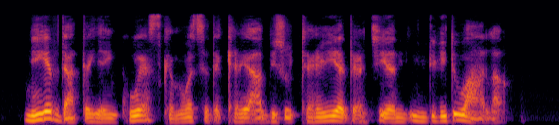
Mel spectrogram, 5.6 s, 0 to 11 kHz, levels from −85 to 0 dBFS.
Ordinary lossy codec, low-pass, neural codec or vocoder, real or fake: MP3, 64 kbps; 7.2 kHz; codec, 16 kHz, 1 kbps, FreqCodec, larger model; fake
